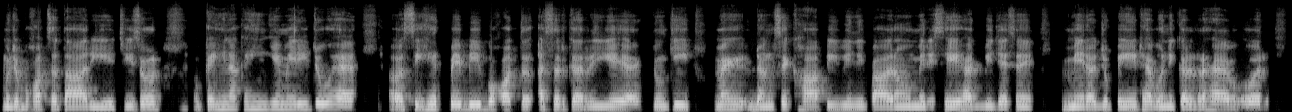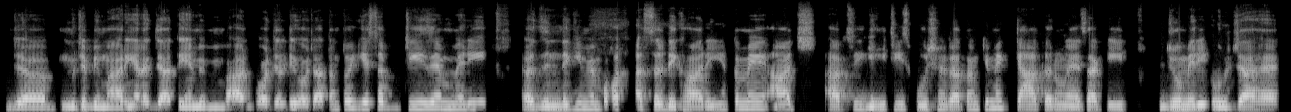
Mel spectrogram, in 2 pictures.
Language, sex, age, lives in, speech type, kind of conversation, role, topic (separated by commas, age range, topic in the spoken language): Hindi, male, 20-24, India, conversation, advice, user, अगर मेरी ऊर्जा या स्वास्थ्य में गिरावट आ रही हो, तो मुझे क्या करना चाहिए?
